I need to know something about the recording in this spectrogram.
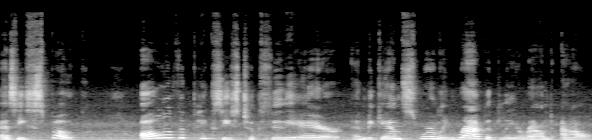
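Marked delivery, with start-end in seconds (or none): none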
